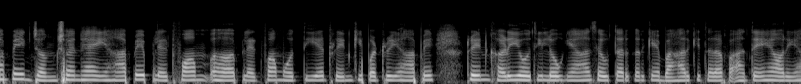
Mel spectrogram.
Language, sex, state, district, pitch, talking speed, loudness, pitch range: Hindi, female, Andhra Pradesh, Guntur, 195 Hz, 215 wpm, -21 LUFS, 185-200 Hz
